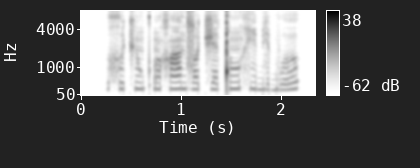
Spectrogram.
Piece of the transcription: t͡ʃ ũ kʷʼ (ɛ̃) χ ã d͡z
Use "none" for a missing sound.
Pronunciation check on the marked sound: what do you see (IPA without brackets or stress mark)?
ɛ̃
